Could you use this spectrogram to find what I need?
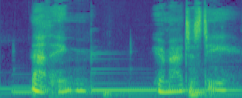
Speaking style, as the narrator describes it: the tears in his eyes … said softly

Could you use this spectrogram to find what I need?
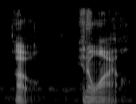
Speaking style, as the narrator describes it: he answered, his tone calm and even

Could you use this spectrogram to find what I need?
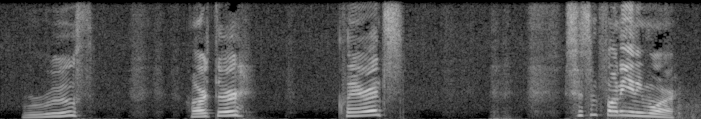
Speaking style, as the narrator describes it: Shakily, called out

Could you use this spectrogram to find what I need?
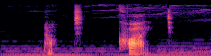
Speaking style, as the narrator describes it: stammered Amy

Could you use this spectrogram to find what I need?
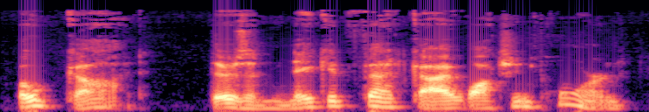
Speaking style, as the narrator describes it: I exclaimed

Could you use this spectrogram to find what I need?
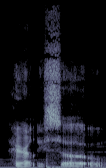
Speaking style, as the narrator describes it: murmured

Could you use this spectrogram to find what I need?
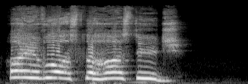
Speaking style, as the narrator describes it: The man who had lost him cried out in a loud voice

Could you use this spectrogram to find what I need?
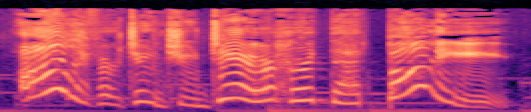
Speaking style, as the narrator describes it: Miss Tilly cried

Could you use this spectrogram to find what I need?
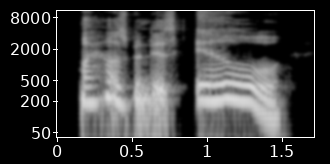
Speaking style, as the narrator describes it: Nellie continued, restraining her sobs

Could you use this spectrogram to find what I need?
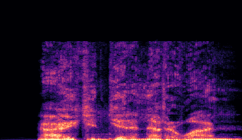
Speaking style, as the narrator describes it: said, in a voice that was so raspy and gravelly that it was almost distorted

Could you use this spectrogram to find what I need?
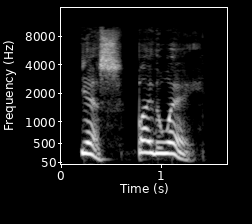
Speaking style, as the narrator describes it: he cried, seemingly suddenly delighted

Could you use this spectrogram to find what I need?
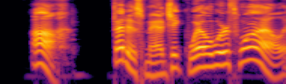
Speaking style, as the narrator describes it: exclaimed Ozma, well pleased

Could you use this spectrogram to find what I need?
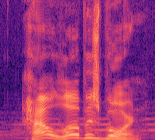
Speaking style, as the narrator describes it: said Alehin

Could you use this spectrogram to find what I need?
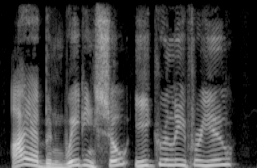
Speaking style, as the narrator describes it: she cried

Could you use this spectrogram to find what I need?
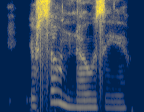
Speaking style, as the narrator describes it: Reagan gasped

